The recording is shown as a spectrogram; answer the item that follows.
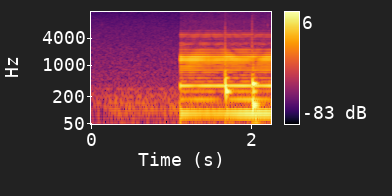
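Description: Near silence, then background music starts suddenly about a second in: a sustained droning chord with a short note sounding over it.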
